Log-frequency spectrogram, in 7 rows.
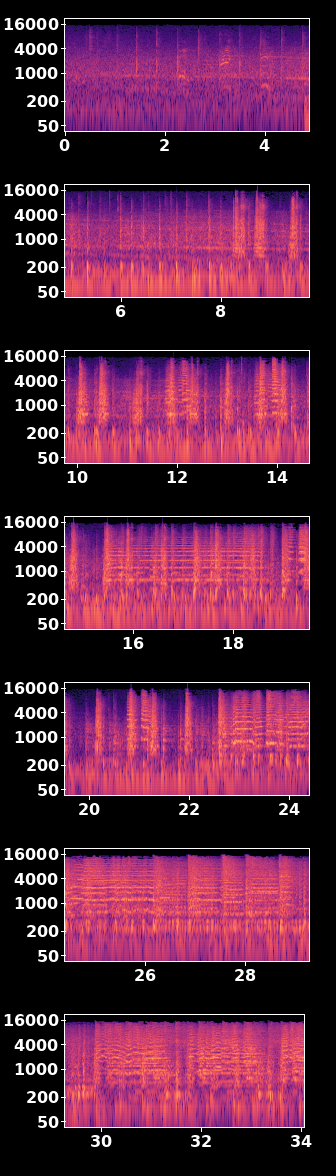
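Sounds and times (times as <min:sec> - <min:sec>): brass band playing: 0:04.8 - 0:34.0
drum strokes: 0:04.8 - 0:34.0.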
